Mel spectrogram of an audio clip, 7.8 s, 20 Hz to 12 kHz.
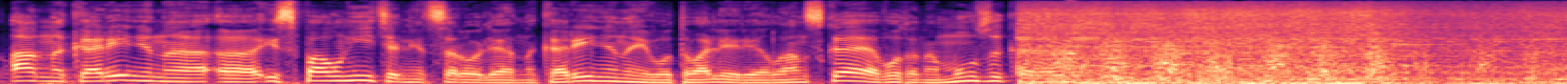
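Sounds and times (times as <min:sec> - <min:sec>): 
speech: 0:00.0 - 0:06.9
steam train hissing: 0:05.1 - 0:07.8.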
